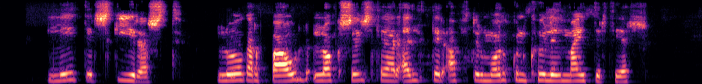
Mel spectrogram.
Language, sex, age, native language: Icelandic, female, 30-39, Icelandic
